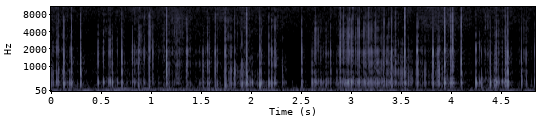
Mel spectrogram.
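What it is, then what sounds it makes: Embossed faux leather journal cover. Long dark painted nails and fingertips scratch and tap the medium brown embossed faux leather cover of a hardcover journal with a tree pattern, lying closed and flat on a table. Dense, quiet, dry scratching and tapping mixes with short sharp clicks, centred in the low mids around 350 Hz with a low hum beneath, and every hit stops almost at once.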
